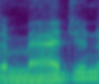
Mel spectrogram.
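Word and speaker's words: Imagen: The spelling is different, but the pronunciation stays the same.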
